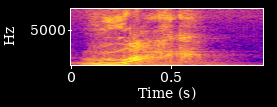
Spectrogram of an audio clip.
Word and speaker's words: ruach: And in Hebrew, the word spirit was the Hebrew word ruach. You got to say it like that, like something's caught in the back of your throat. That's how you say it in Hebrew. Ruach.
